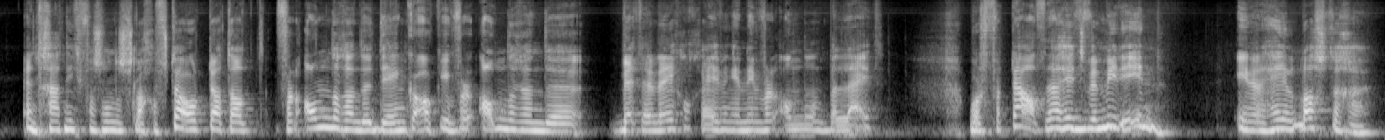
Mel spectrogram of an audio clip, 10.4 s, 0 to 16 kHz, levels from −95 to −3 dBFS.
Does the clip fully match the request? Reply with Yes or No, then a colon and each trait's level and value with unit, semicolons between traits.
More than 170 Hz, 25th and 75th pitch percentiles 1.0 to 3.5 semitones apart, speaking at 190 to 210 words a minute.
Yes: high, 190 Hz; average, 3.2 semitones; fast, 200 wpm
